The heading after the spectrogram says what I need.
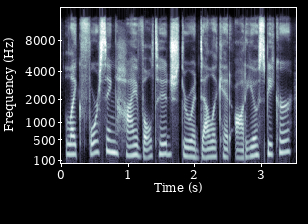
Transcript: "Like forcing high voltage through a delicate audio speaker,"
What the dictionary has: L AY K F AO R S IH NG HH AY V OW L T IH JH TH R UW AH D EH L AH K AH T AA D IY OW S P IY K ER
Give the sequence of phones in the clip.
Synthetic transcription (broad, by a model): L AY K F AO R S IH NG HH AY V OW L T IH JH TH R UW AH D EH L AH K AH T AA D IY OW S P IY K ER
